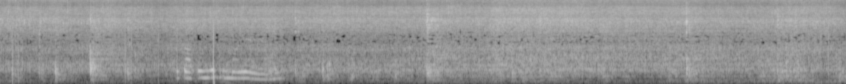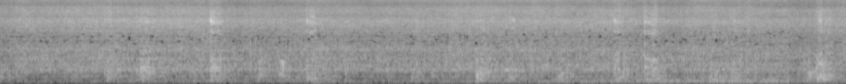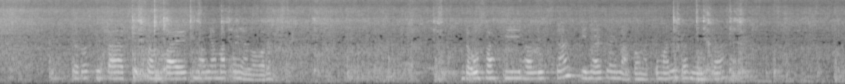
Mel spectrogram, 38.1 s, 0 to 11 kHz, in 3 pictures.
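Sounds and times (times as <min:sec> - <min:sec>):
vegetables sizzling in hot oil: 0:00.0 - 0:38.0
metal spatula scraping a wok: 0:19.7 - 0:38.0.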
